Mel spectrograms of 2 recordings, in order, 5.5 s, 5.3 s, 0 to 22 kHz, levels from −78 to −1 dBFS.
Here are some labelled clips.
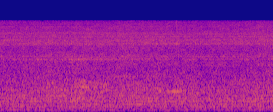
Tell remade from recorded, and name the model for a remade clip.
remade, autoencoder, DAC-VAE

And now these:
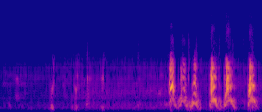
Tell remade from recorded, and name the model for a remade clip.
remade, vocoder, BigVGAN v2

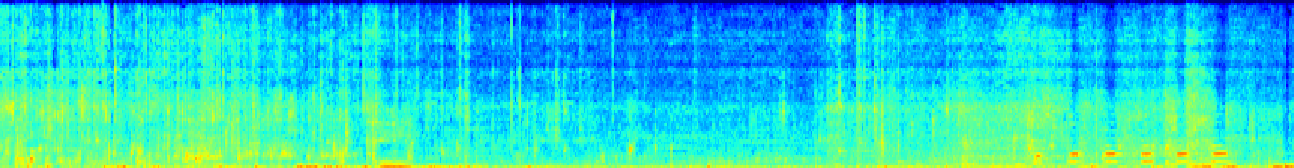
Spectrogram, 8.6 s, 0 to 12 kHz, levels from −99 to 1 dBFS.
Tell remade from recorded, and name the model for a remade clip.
remade, codec, SNAC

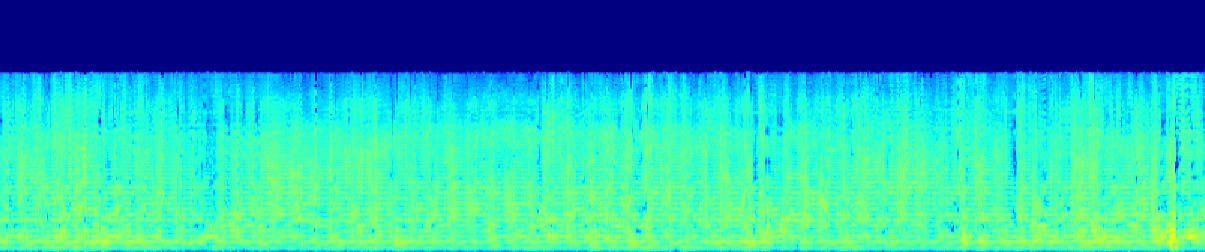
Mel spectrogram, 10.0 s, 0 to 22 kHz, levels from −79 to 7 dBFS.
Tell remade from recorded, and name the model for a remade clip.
remade, vocoder, BigVGAN v2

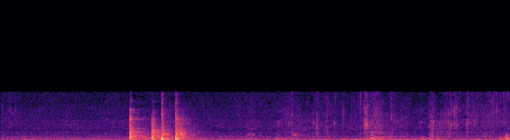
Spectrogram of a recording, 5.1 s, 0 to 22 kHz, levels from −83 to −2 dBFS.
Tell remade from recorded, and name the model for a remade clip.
recorded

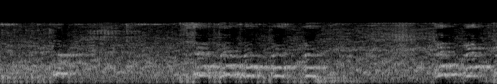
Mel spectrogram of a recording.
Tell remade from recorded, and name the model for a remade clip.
remade, vocoder, Vocos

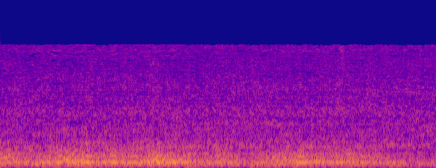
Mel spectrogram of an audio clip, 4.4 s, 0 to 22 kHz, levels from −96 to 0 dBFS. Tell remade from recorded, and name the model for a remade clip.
remade, vocoder, HiFi-GAN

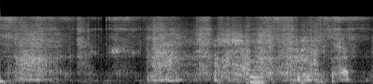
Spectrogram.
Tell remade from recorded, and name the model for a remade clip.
remade, codec, SNAC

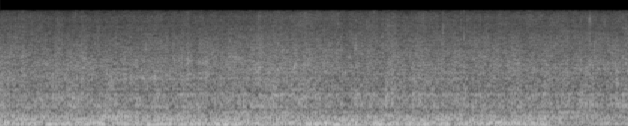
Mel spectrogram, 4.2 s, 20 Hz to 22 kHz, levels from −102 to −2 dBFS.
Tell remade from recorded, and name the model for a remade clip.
remade, vocoder, BigVGAN v2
